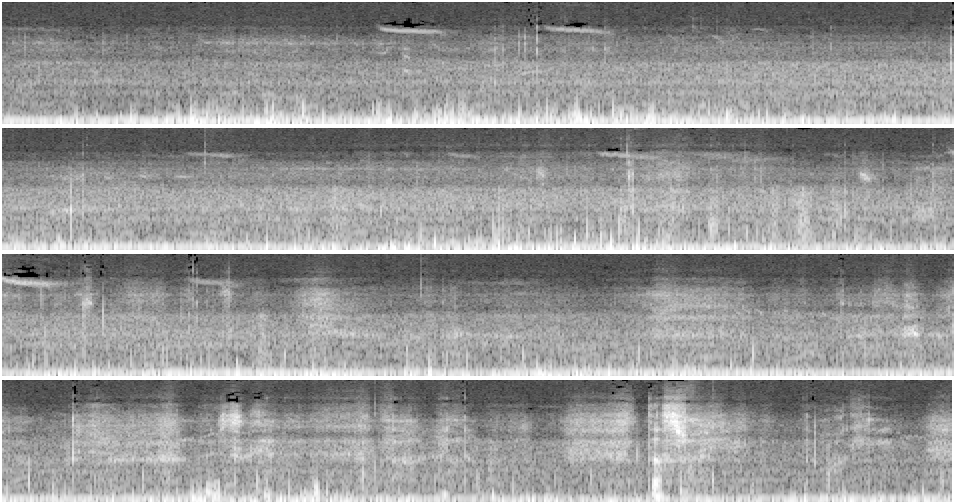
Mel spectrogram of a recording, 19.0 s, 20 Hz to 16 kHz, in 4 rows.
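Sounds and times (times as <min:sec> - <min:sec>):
footsteps on a path: 0:00.0 - 0:19.0
wind rumble on microphone: 0:00.0 - 0:19.0.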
